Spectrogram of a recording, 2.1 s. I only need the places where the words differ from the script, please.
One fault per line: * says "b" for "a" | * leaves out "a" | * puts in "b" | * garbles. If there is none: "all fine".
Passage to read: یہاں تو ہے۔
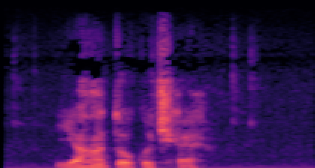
* puts in "کچھ"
